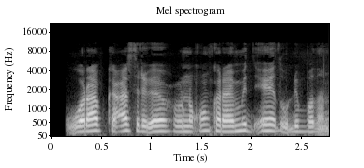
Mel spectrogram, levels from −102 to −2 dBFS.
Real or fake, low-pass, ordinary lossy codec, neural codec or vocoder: real; 10.8 kHz; MP3, 64 kbps; none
